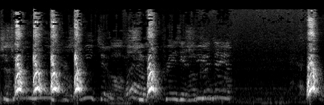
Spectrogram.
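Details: Domestic dog barking in a funny compilation: four sharp barks in a rapid run over the first second, a single bark at two and a half seconds, and another near the end, with lower wavering voice-like tones between and a quiet gap.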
